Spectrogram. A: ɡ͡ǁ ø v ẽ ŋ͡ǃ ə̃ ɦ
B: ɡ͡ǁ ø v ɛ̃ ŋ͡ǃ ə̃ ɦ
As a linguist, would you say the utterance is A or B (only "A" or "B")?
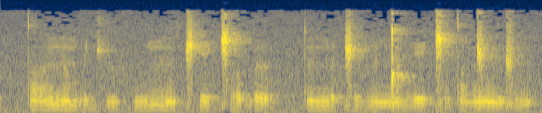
A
